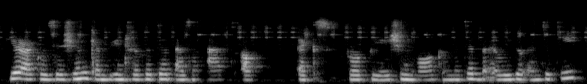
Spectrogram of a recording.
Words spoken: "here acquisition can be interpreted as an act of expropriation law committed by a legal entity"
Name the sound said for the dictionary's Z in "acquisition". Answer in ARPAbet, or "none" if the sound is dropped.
Z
